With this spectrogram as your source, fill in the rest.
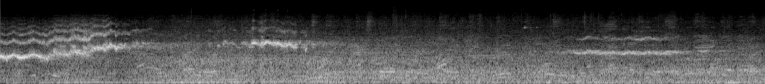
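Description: Tyres squeal loudly as a car turns sharply.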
